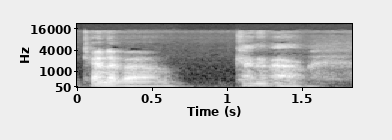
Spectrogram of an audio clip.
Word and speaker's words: Cannavale: Cannavale.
